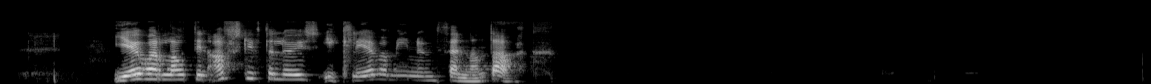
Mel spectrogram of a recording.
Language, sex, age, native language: Icelandic, female, 50-59, Icelandic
